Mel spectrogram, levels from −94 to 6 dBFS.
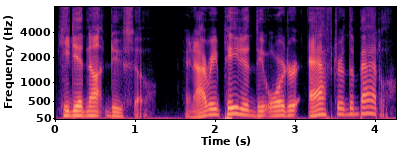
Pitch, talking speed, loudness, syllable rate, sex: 125 Hz, 185 wpm, -18 LUFS, 4.8 syllables/s, male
